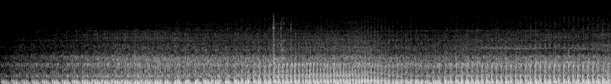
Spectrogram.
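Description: Honda Grom motorcycle engine revving and riding past close by, a loud, steady buzzing putter with a pitch shift as it passes, no talk.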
